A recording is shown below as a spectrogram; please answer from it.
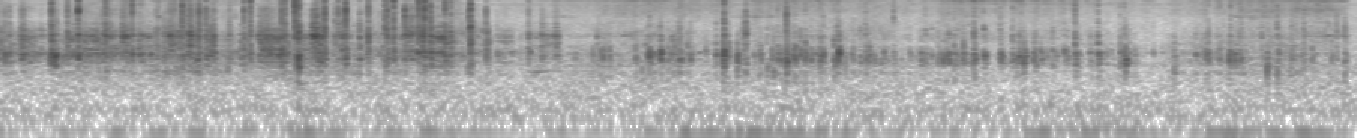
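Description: Long nails type on a full-size Cinnamoroll kawaii mechanical keyboard with plastic keycaps, producing quick, irregular, bright clacks with almost no low end. The tapping is busiest and loudest in the first three seconds, then continues in a softer, sparser patter.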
